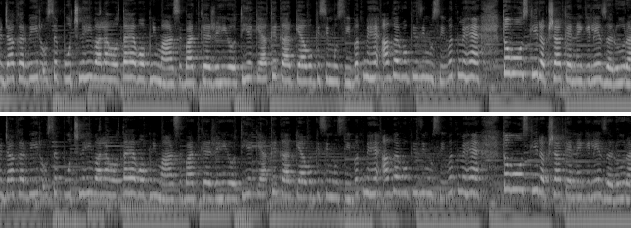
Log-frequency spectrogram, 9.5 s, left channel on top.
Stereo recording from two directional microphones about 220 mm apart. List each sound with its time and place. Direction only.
0.1 s speech: 25° left (ahead or behind)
